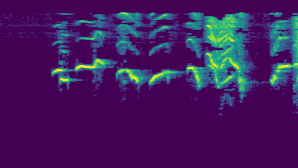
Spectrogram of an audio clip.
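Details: Oriental magpie-robin in a garden with a phrase of clear whistled notes that turns into a burst of harsh, scratchy chatter before ending on another whistle.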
